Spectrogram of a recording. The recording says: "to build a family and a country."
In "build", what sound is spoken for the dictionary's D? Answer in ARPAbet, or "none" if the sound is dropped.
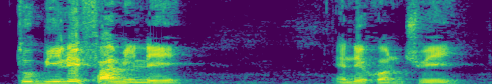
none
